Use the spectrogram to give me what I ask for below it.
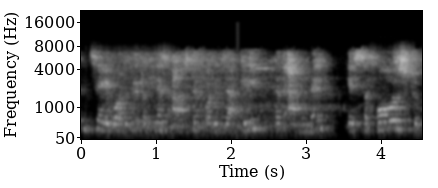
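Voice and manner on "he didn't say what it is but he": usual speaking voice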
